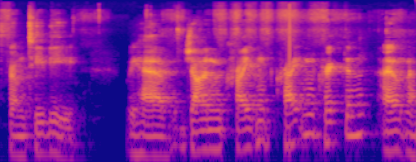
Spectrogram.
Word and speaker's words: Crichton: We have John Crichton? I don't know how to pronounce that. It's Crichton.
